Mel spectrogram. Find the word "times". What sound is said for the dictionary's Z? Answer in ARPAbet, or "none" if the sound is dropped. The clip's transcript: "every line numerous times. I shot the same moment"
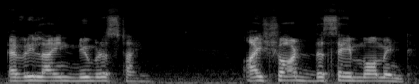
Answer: none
